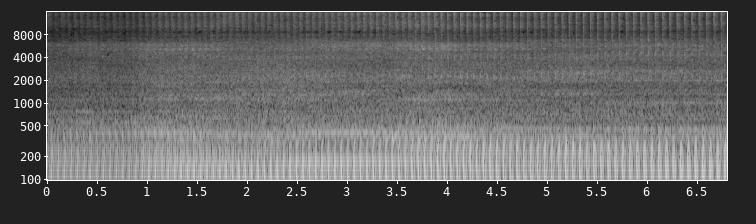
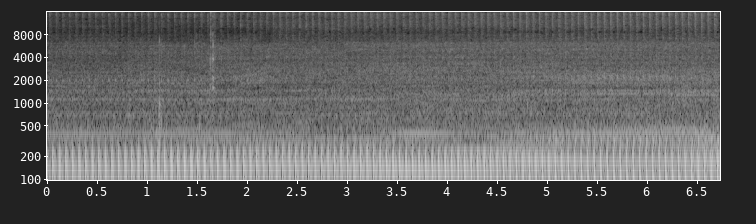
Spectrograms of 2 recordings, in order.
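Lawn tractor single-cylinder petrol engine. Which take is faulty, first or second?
first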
